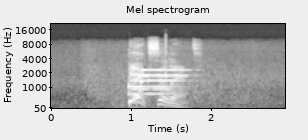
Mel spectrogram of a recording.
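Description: A bright game chime rings out with a quick rising sweep.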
